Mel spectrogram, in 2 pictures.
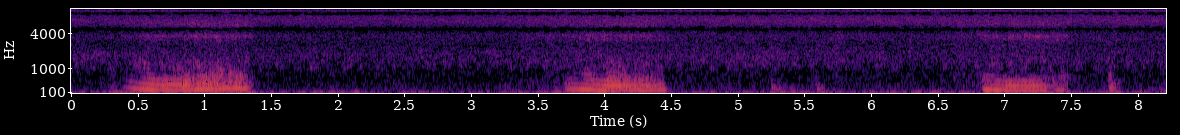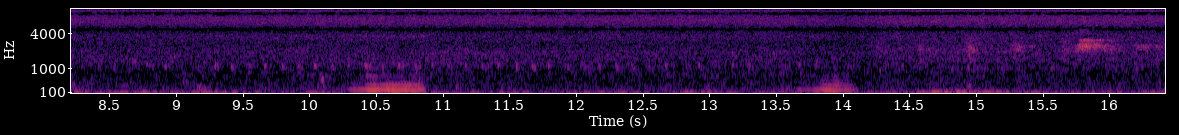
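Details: Domestic cat fast asleep on a warm afternoon, snoring heavily: short grating snores repeated roughly every three seconds, six in all, fading slightly toward the end, with faint steady background hum.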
